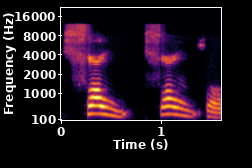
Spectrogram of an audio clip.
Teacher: सवाद की सीटी जो है वो मोटी है · سین کی سیٹی باریک ہوگی سو, یہ والی ساؤنڈ سو سو. صاد کی سیٹی جو ہے وہ موٹی ہے سو سو. ٹھیک ہے, اس میں زبان کی جڑ بھی اٹھے گی اور درمیان میں زبان کے جو درمیانی پارٹ ہے اس کا زبان کا وہ جیسے گھڑا سا بن جائے گا اور آواز جو ہے وہ موٹی نکلے گی.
